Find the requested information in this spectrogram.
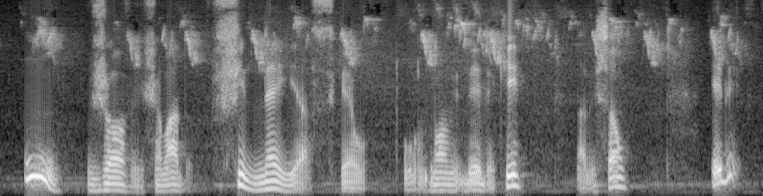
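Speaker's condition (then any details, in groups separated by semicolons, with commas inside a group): No condition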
